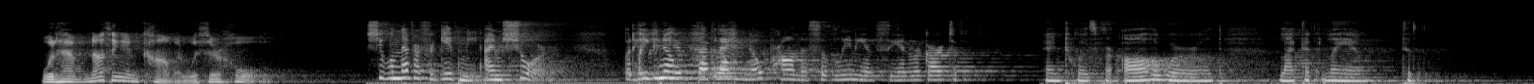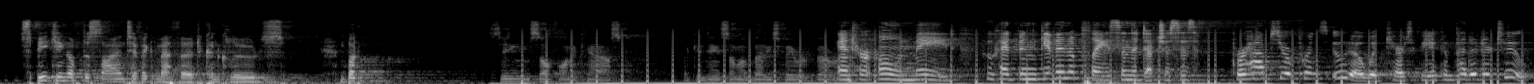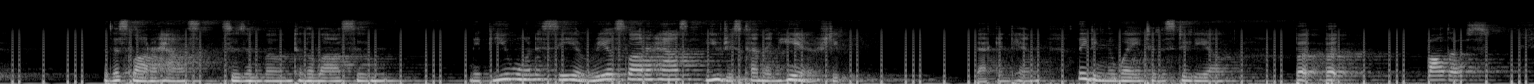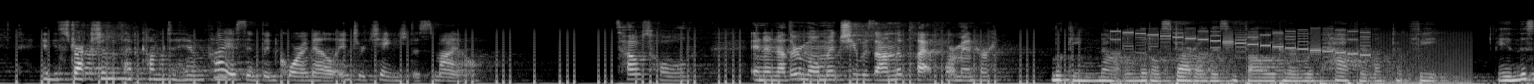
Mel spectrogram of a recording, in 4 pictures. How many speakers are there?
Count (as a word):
eight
